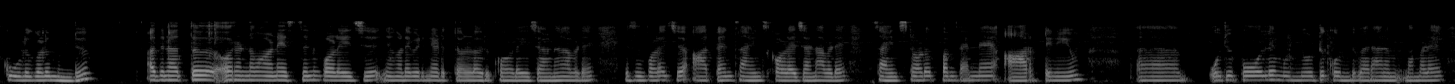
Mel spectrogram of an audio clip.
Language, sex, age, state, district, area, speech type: Malayalam, female, 18-30, Kerala, Wayanad, rural, spontaneous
